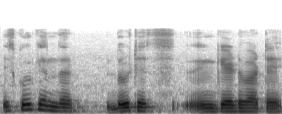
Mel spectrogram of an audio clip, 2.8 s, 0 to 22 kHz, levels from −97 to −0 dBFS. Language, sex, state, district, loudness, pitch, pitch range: Bhojpuri, male, Uttar Pradesh, Gorakhpur, -15 LUFS, 125 Hz, 110-130 Hz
